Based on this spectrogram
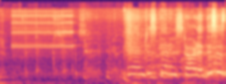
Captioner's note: tone beeps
